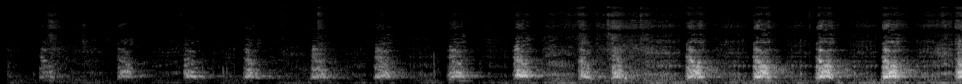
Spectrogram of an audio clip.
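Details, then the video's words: Purebred Hequ Tibetan Mastiff barking: a steady series of about fourteen deep, full barks roughly every two-thirds of a second, growing louder and heavier halfway through, with little other sound. "Pure breed Hequ Tibetan Mastiff"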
